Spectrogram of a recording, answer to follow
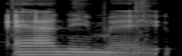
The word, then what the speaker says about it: anime: By the way, we say anime, but they do not say it like that in Japan, okay? Because your A is it's an A that sounds like an A for them, okay? So it's it's more like anime.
